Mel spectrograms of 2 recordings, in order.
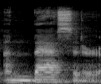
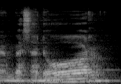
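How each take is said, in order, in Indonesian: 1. Tekanannya jatuh sebelum suku kata terakhir. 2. Tekanannya ditarik panjang pada suku kata terakhir. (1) "tapi ambassador, entah di tengah atau di depan" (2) "kalau Inggris jarang ya ditarik di belakang, bukan bukan ambassador"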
